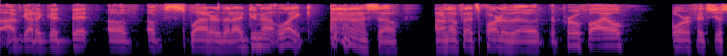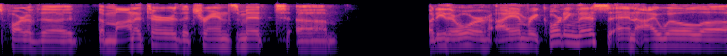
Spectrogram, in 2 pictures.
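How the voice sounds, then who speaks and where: Low-voiced, easygoing man. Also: steady tone, normal speed. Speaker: amateur radio operator. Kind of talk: casual technical radio chat. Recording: slightly dull audio, faint room noise.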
